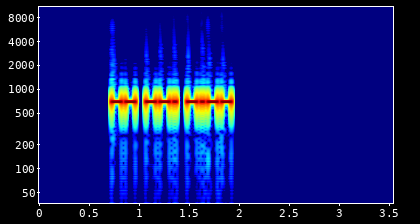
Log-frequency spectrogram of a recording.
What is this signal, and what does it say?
Morse code, heard as a keyed tone, about 34 wpm, 700 Hz. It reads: MGY
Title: USA Call Sign Postfixes - 3 Letters 35wpm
